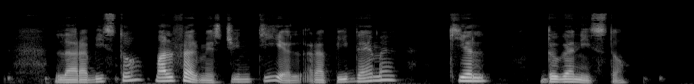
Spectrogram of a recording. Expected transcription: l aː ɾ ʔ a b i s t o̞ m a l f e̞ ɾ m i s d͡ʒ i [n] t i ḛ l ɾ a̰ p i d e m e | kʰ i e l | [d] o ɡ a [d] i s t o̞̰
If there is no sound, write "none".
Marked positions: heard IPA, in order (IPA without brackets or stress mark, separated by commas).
n, d, n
